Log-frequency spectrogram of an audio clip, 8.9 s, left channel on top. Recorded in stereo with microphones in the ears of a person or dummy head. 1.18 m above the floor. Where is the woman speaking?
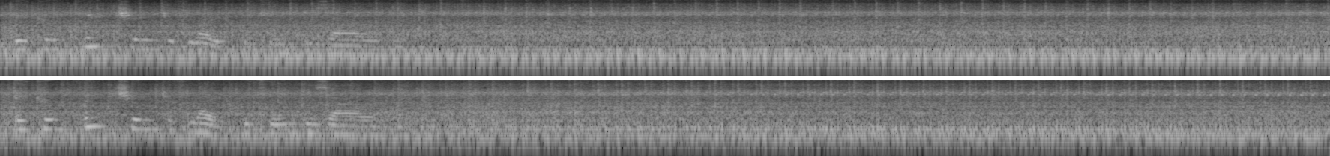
65° right (ahead or behind), 3 m.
